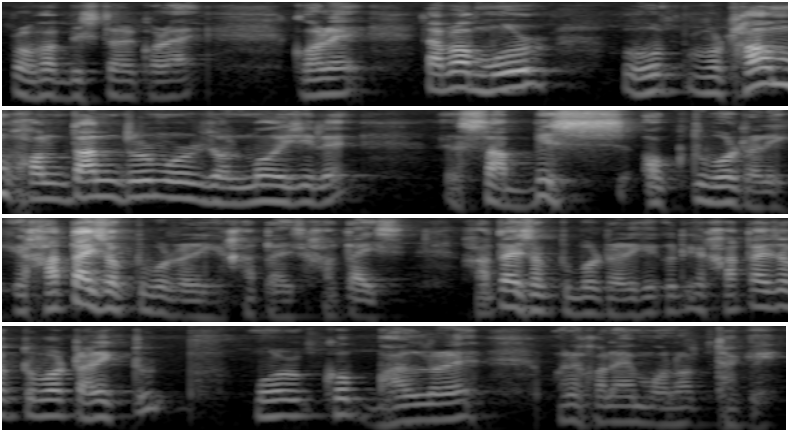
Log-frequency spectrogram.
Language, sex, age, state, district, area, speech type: Assamese, male, 45-60, Assam, Sonitpur, urban, spontaneous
